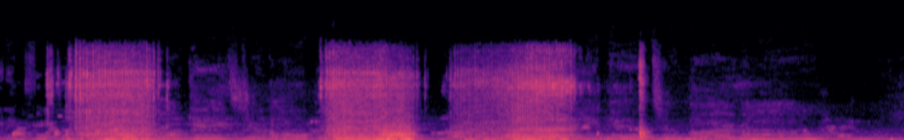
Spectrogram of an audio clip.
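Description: A sewing machine stitches strips onto a blouse in steady, rapid bursts of needle clatter, pausing between runs, while someone talks over it close by.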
